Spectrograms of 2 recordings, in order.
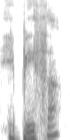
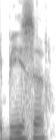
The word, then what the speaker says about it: Ibiza: Um and yes, this is how you pronounce it. IA. Uh you can say IA, no worries.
